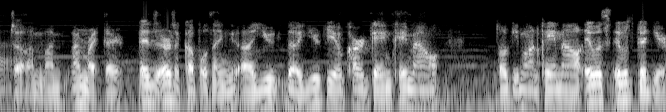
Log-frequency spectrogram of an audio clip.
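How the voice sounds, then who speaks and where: Very fast speech from a man with a fairly low pitch and ordinary pitch variation, music playing in the background. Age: 20s. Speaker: gamer. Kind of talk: casual chat.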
